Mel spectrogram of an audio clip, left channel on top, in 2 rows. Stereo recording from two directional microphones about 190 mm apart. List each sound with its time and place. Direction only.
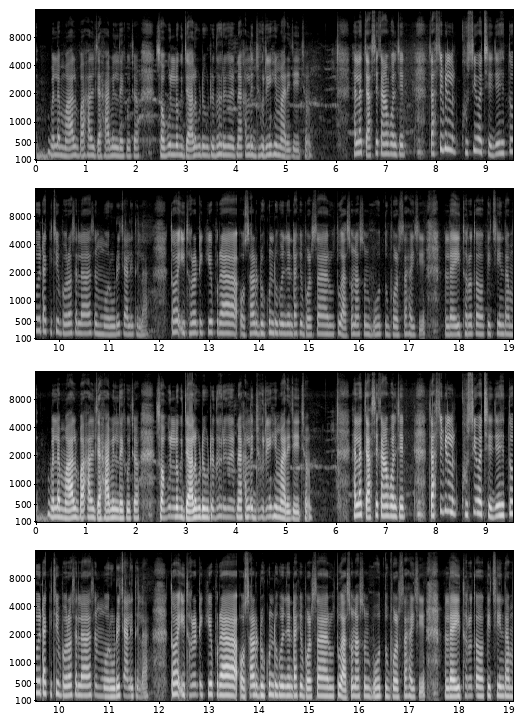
0.3 s a woman's voice: 45° right (ahead or behind)
12.2 s a woman's voice: 40° right (ahead or behind)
